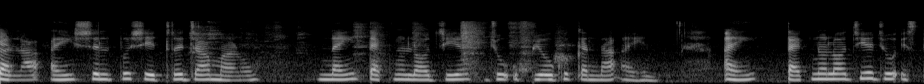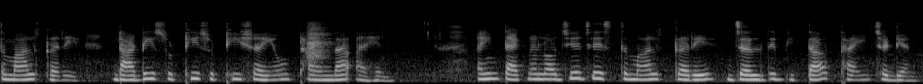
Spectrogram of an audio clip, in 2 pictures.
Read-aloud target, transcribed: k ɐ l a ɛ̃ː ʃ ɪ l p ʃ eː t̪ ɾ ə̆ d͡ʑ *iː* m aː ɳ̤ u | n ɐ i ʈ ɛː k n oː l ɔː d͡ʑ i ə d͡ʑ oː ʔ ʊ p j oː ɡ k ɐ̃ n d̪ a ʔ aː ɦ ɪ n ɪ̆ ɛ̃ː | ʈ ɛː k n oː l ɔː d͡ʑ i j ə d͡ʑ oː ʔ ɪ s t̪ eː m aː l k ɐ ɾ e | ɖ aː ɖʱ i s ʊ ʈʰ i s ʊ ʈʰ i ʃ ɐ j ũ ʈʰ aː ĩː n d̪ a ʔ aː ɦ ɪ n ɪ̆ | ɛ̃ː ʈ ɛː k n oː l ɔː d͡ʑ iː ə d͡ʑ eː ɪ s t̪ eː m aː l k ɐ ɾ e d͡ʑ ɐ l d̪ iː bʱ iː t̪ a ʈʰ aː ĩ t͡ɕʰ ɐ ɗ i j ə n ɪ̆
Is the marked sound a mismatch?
yes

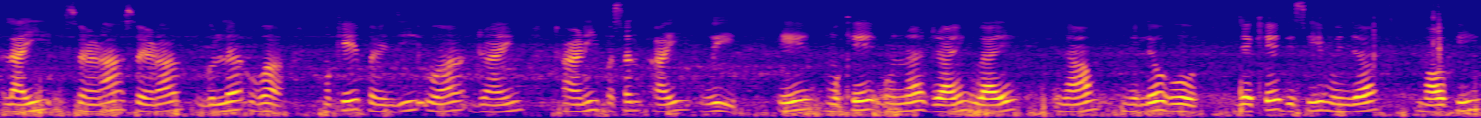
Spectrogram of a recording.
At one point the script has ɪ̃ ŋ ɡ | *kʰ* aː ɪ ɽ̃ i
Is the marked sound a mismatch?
yes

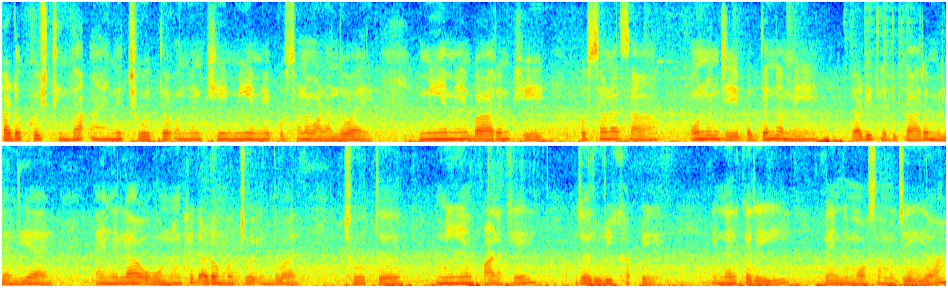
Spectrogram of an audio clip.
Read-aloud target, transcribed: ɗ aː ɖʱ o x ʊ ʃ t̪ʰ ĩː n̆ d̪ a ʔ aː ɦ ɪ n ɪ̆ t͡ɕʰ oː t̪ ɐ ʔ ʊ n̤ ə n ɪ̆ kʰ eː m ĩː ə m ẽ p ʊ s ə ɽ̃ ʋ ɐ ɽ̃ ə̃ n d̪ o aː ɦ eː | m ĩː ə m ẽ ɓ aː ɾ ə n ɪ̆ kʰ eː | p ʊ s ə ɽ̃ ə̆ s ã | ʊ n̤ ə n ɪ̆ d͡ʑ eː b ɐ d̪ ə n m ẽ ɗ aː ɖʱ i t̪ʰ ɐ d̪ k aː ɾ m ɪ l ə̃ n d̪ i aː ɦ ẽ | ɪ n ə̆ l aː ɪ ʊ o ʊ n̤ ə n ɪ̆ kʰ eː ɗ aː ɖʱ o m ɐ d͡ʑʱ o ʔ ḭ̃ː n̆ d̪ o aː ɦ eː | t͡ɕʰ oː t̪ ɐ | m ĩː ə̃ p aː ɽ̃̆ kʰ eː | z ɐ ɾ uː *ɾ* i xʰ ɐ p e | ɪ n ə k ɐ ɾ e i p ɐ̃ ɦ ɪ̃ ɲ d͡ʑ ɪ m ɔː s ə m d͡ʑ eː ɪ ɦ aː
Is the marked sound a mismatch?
no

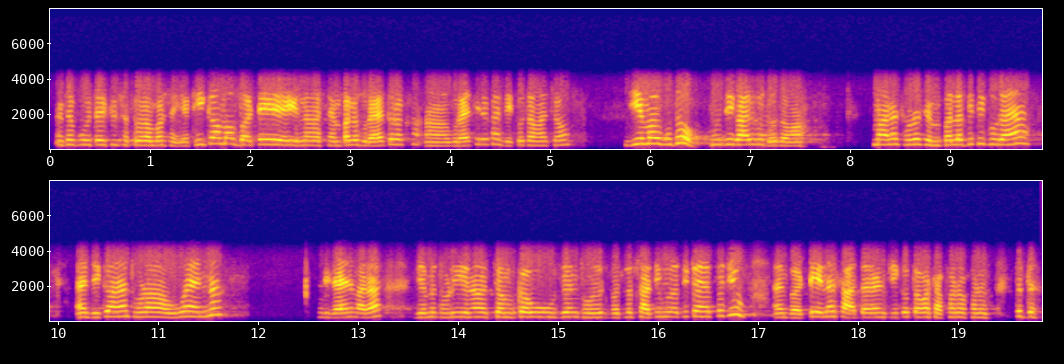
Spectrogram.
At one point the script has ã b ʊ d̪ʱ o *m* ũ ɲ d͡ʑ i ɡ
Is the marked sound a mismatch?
no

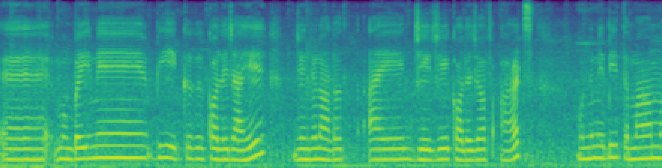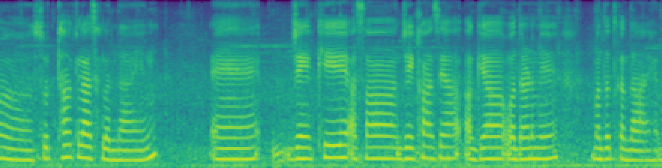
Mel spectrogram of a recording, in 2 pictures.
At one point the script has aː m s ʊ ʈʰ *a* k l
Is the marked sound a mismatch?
no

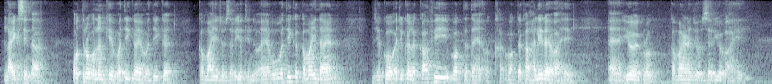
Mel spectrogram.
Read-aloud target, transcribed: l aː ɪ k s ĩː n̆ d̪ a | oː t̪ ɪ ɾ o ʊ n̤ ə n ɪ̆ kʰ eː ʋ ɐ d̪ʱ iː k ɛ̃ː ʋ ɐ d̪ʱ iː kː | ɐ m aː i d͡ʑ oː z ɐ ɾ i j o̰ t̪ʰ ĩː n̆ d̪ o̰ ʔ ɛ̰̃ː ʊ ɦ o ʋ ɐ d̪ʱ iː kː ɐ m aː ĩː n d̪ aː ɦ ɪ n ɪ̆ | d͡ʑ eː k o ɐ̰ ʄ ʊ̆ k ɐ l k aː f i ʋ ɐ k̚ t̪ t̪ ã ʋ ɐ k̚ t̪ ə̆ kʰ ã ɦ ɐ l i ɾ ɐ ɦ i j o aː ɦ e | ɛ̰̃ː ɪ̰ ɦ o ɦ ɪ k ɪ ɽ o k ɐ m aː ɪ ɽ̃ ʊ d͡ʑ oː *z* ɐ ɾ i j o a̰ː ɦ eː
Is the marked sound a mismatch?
no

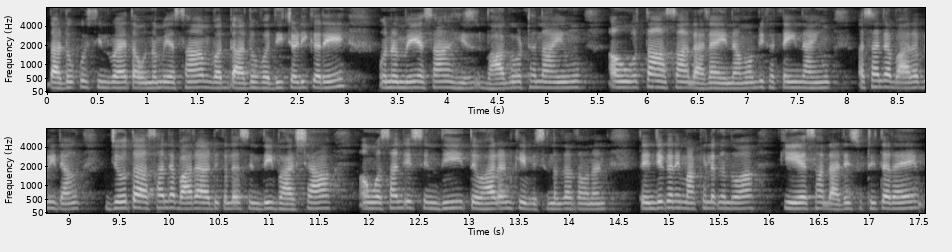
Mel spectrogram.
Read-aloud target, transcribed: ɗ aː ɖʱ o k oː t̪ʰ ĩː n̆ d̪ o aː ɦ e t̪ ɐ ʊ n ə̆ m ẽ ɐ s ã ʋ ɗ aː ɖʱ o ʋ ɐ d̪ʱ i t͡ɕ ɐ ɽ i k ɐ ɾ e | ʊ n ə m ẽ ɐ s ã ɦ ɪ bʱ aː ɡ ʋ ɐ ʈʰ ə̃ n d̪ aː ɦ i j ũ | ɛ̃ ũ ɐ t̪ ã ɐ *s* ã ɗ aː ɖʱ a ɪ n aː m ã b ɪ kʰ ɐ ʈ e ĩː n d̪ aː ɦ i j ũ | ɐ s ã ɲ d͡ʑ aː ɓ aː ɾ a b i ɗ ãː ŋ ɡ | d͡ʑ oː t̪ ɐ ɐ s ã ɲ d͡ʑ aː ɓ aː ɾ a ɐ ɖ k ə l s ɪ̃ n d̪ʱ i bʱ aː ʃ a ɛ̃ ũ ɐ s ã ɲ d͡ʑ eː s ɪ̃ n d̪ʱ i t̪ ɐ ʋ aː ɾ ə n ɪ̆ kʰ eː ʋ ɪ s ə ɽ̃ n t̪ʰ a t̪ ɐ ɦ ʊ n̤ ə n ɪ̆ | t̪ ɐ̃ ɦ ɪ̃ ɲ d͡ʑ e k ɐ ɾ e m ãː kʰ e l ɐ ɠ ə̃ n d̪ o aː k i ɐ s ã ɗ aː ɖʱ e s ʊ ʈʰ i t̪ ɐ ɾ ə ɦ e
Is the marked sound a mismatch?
no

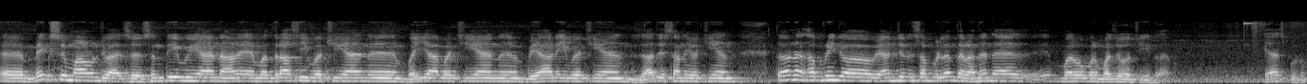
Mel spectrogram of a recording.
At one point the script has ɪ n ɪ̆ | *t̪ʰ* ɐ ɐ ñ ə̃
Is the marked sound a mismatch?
yes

